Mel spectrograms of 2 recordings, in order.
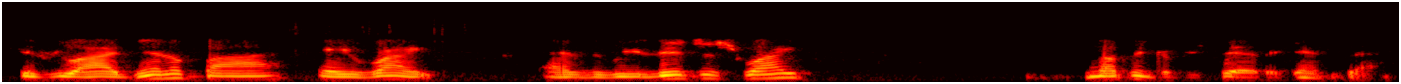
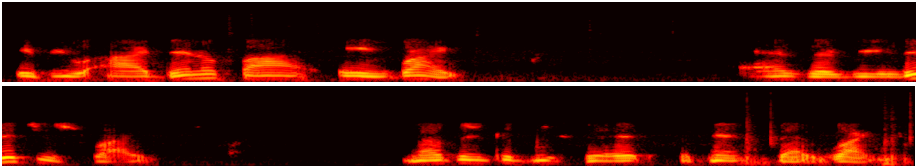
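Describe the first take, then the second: First: It is said at a normal speed. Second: It is said slowly.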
